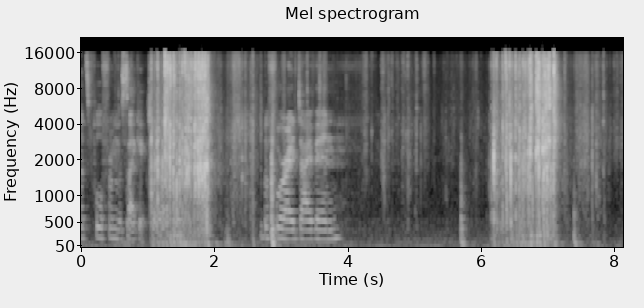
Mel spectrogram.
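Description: Cards shuffle and riffle between hands close by.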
